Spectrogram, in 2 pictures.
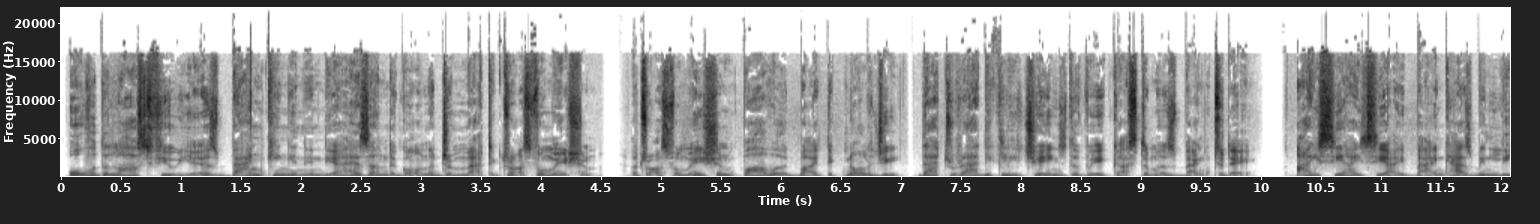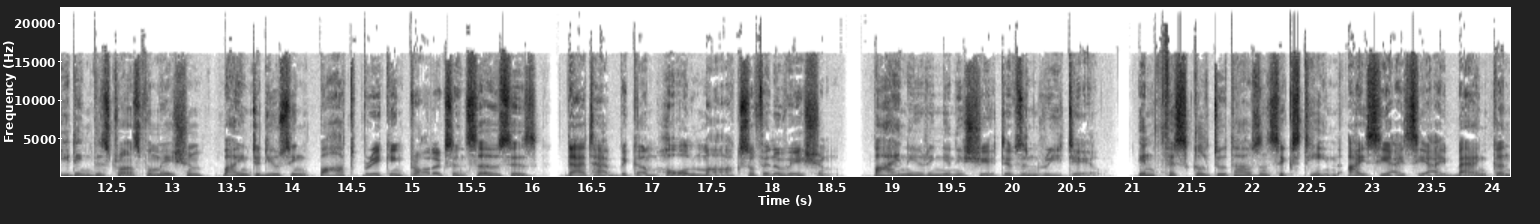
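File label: corporate, English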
